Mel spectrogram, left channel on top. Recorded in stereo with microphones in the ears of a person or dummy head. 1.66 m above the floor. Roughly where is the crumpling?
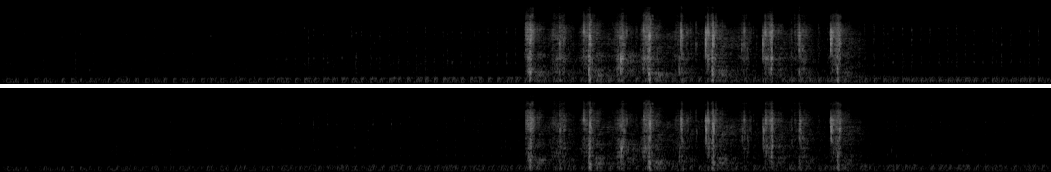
Left.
